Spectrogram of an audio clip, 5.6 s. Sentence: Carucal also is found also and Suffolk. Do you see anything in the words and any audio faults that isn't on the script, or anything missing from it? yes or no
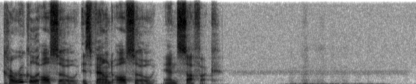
yes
